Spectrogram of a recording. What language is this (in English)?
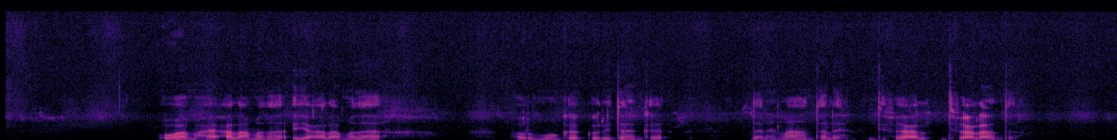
Somali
